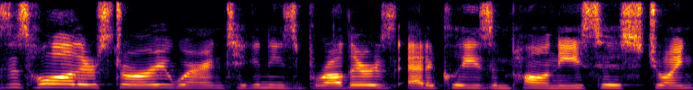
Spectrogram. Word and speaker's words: Antigone: A summary of Antigone, pronounced Antigone, not Antigone.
